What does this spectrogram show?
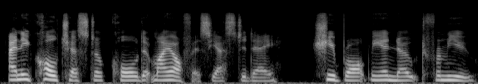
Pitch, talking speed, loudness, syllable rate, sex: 190 Hz, 175 wpm, -20 LUFS, 5.1 syllables/s, female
